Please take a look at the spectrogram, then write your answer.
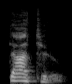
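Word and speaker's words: dhātu: some time to understand there's a word called datu it's spelled d-h-a-t-u d-h-a-t-u and adatu is a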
